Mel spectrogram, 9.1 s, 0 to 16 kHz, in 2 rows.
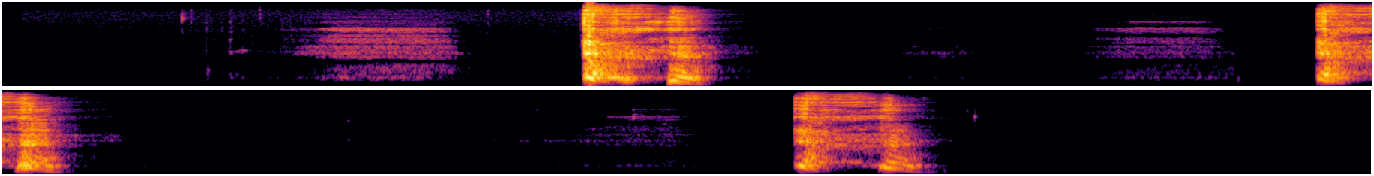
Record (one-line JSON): {"three_cough_length": "9.1 s", "three_cough_amplitude": 32768, "three_cough_signal_mean_std_ratio": 0.2, "survey_phase": "beta (2021-08-13 to 2022-03-07)", "age": "45-64", "gender": "Male", "wearing_mask": "No", "symptom_sore_throat": true, "symptom_onset": "8 days", "smoker_status": "Never smoked", "respiratory_condition_asthma": true, "respiratory_condition_other": false, "recruitment_source": "REACT", "submission_delay": "1 day", "covid_test_result": "Negative", "covid_test_method": "RT-qPCR"}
